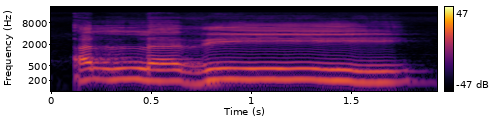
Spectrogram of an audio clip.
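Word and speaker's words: الذي: খন্নাস ওয়াসসিল এরপরে আল্লাজি আল্লাজি জালটা নরম উচ্চারণ হবে এবং একালিফ টান হবে আল্লাজি আল্লাজি আচ্ছা এরপরে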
